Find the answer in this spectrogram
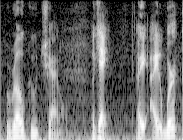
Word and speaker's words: Roku: on R crew R crew how do you pronounce Roku Roku now do you have to purchase something in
